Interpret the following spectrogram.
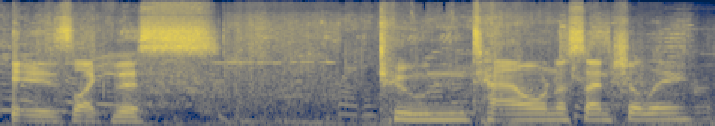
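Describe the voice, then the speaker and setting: A male streamer gives casual live commentary in a blunt, informal manner with plenty of swearing. Game music is clearly audible behind his voice. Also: fairly high pitch, slow.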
